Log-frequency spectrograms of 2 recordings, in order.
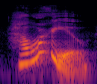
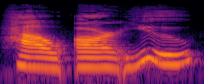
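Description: First: A W glide links the words smoothly. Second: The words are said separately without a glide.

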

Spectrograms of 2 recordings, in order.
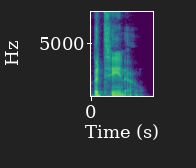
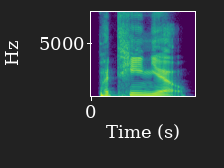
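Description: First: The n is said as a plain n. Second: The n is said as a 'ny' sound. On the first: The speaker calls it wrong. "not Patino" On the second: The speaker calls it right. "throw the NA on there"

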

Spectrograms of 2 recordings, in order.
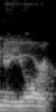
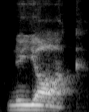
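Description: First: It is said in a plain, general accent. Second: It is said in a New York accent. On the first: "you and I would look at New York and we say New York" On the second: "a New Yorker would look at New York and be like New York"

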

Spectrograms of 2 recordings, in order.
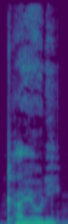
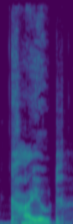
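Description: First: It is said the way non-Canadians say it. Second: It is said the way Canadians say it. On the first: "and not coyote?" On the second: "Is it just Canadians that say coyote"

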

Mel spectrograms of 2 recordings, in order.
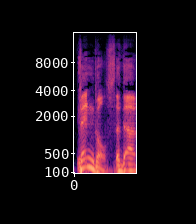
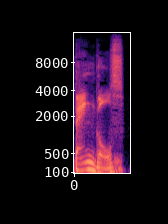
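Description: First: The first syllable sounds like 'ben'. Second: The first syllable sounds like 'bang'. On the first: The speaker calls it right. "like you say, Ben" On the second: The speaker calls it wrong. "the Bang, not Bengals"

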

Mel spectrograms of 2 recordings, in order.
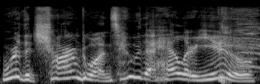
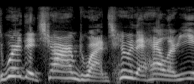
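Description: First: It is said in the speaker's ordinary voice. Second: It is said in a put-on dramatic character voice.

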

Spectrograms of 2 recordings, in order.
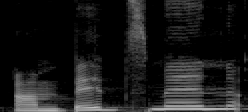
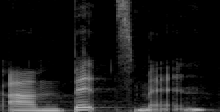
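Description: First: The middle consonant sounds like a D. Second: The middle consonant sounds like a T. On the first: "she's going the D root" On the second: "or the T root"

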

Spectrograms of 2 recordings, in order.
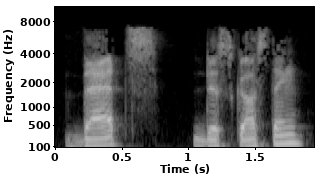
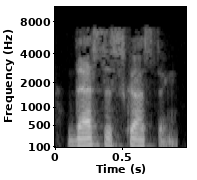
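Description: First: The phrase is said slowly and carefully. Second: The phrase is said quickly and comes out slurred. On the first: The speaker calls it right. "I can say it if I go" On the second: The speaker calls it wrong. "if I try to say it in a normal pace, like a normal human, it comes out"

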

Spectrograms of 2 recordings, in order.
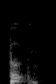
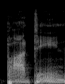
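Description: First: It is said like "POO-tin". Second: It is said like "po-TEEN". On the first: This sounds like a famous politician's name. "not a Putin" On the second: This is how the name's owner says it. "She pronounces it Poteen"

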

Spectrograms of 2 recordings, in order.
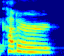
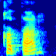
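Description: First: The name is said with English sounds. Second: The name is said with Arabic sounds. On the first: "people say Qatar" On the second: "in Arabic"

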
